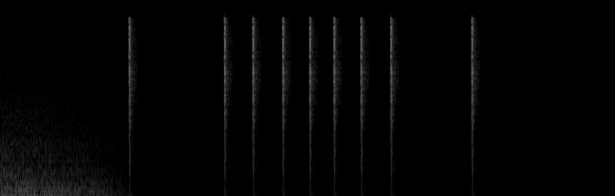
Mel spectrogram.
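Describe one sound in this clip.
A menu clicks softly several times in quick succession.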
